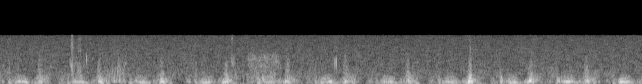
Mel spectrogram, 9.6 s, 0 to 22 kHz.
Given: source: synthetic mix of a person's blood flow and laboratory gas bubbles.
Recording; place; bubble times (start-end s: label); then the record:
Doppler ultrasound of blood flow; precordium
1.04-1.34 s: bubbles
1.55-1.90 s: bubbles
3.46-3.55 s: bubbles
3.63-4.22 s: bubbles
4.99-5.08 s: bubbles
8.34-8.46 s: bubbles
From the record:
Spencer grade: 2 (many but less than half of the cardiac periods contain bubble signals, singularly or in groups); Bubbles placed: only in the low amplitude regions of the cardiac cycle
